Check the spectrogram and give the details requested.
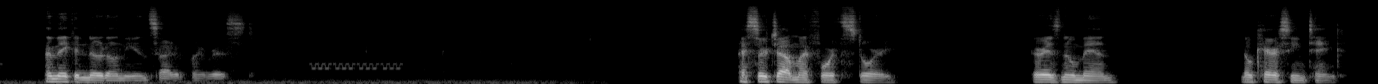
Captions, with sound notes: I make a note on the inside of my wrist. [distant phone ringing] I search out my fourth story. There is no man. No kerosene tank.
